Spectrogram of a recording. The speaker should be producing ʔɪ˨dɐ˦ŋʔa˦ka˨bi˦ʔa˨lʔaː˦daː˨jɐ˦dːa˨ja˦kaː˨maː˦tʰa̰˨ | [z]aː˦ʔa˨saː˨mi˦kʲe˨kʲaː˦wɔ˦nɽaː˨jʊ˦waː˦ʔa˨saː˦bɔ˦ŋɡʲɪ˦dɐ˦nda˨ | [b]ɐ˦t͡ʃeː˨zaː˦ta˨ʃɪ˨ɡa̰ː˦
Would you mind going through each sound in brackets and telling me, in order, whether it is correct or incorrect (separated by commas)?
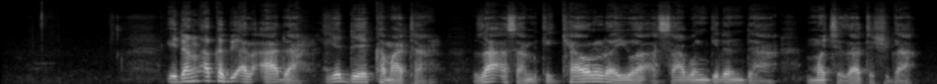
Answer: correct, incorrect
